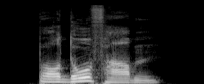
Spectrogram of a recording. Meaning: Bordeaux-coloured, claret
- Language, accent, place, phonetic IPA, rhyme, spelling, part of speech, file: German, Germany, Berlin, [bɔʁˈdoːˌfaʁbn̩], -oːfaʁbn̩, bordeauxfarben, adjective, De-bordeauxfarben.ogg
